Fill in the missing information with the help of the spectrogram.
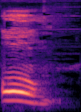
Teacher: इसमें ह्रस्व का 3 गुना समय लगा हुआ है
